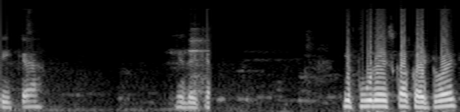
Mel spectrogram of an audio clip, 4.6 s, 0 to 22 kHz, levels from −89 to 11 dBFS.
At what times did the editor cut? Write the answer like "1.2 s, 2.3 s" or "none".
2.1 s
